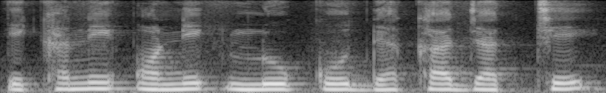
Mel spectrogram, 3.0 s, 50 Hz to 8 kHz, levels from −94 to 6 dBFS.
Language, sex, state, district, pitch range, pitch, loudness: Bengali, female, West Bengal, Alipurduar, 170-185 Hz, 175 Hz, -13 LUFS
